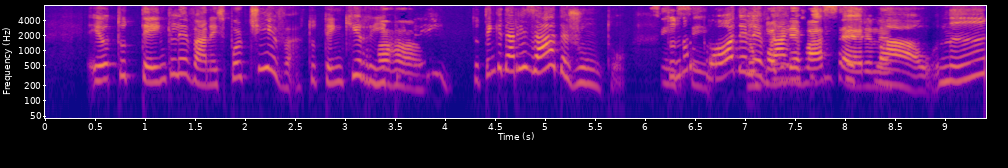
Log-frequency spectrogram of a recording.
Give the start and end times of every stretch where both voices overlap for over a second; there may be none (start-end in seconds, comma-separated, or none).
6.2-8.5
